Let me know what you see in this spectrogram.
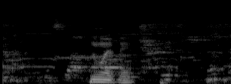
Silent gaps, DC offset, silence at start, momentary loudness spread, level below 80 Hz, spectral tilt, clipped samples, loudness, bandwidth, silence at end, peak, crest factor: none; under 0.1%; 0 s; 17 LU; -64 dBFS; -6 dB/octave; under 0.1%; -41 LUFS; 9.8 kHz; 0 s; -20 dBFS; 20 dB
